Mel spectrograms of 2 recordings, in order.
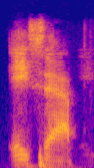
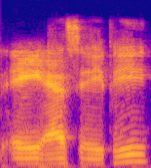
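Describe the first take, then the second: First: The letters are blended and said as one word. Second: Each letter is named separately, one by one. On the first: "pronounce them ASAP" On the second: "sometimes say the letters ASAP"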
